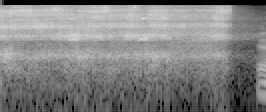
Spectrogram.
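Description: Compressed air hissing from a blowgun nozzle blown in under a rubber handlebar grip, floating the grip so it slides onto the bar. The hiss is steady and pretty noisy, and it cuts off suddenly near the end as the air is shut off.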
